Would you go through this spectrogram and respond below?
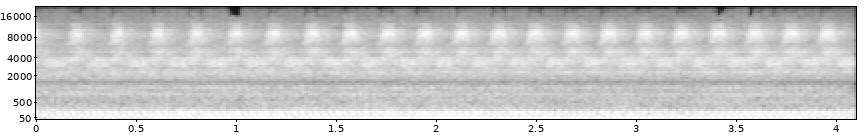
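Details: Cicada singing alongside a running engine: high, shrill buzzing pulses repeating about five times a second, carried over a steady low mechanical drone from the motor.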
